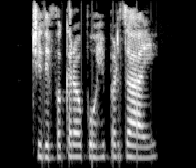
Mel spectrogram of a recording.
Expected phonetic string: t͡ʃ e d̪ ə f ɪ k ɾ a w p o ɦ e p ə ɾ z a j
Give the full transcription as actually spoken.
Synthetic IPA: t͡ʃ e d̪ ə f ɪ k ɾ a w p o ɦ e p ə ɾ z ɑ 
